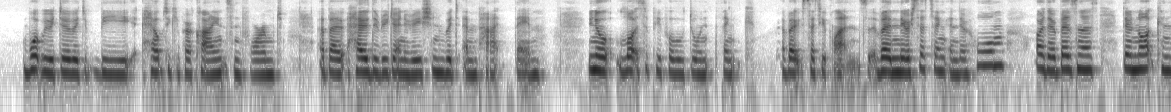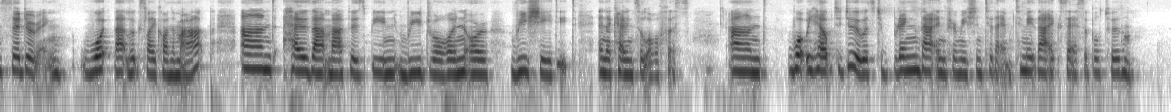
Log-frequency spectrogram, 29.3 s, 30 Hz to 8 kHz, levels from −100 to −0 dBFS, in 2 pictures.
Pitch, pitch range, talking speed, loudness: 215 Hz, 205-235 Hz, 165 wpm, -27 LUFS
